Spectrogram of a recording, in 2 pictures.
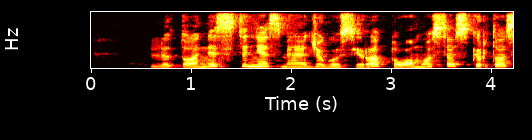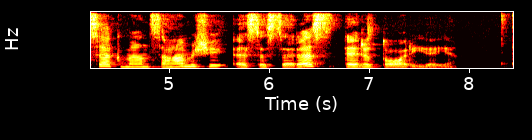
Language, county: Lithuanian, Tauragė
